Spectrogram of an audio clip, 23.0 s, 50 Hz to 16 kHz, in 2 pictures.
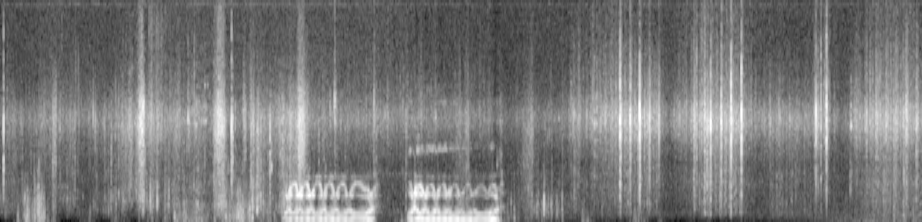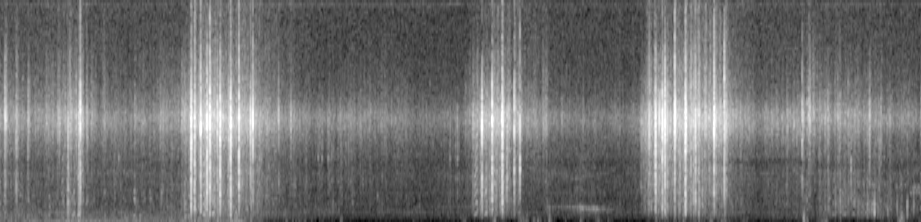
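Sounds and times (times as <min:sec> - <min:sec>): pigeon wings flapping: 0:02.1 - 0:06.3, 0:07.6 - 0:15.1, 0:17.4 - 0:18.2, 0:19.6 - 0:20.8
faint low pigeon coo: 0:03.4 - 0:06.3.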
